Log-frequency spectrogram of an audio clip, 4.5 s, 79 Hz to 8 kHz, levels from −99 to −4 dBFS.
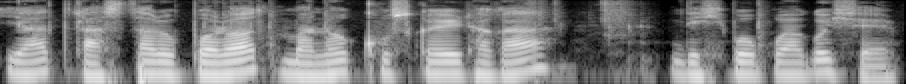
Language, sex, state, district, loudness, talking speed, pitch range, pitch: Assamese, male, Assam, Kamrup Metropolitan, -20 LUFS, 120 wpm, 130-140 Hz, 135 Hz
